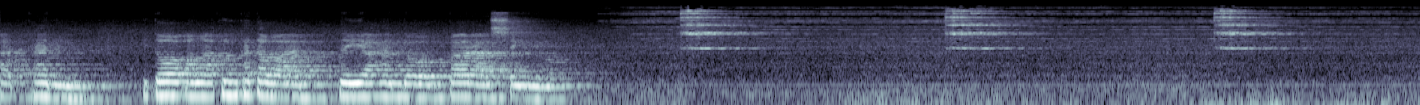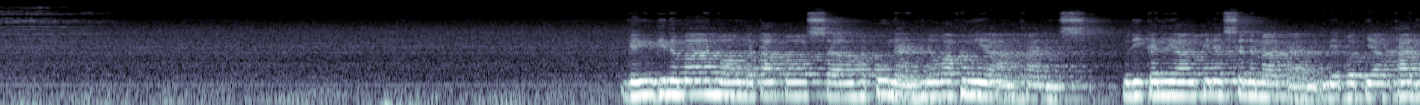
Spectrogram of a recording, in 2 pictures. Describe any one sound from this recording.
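A man chants in a sung voice through a microphone in a large echoing hall.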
